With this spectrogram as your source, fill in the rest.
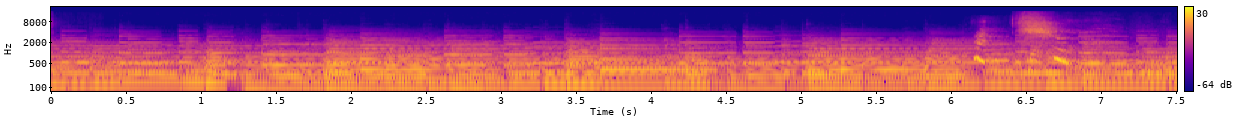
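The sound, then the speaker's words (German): A single sharp sneeze from a person with hay fever bursts out near the end, cutting through steady background music that plays throughout. “Gesundheit.”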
